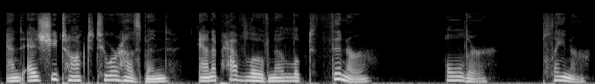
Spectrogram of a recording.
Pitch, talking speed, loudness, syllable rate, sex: 160 Hz, 130 wpm, -16 LUFS, 4.9 syllables/s, female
